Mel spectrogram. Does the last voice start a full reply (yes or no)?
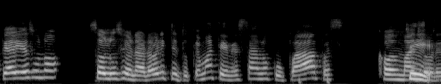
yes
